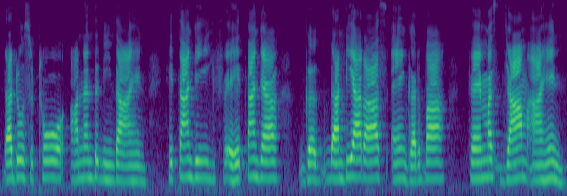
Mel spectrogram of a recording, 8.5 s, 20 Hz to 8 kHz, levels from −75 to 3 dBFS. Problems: constant background noise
